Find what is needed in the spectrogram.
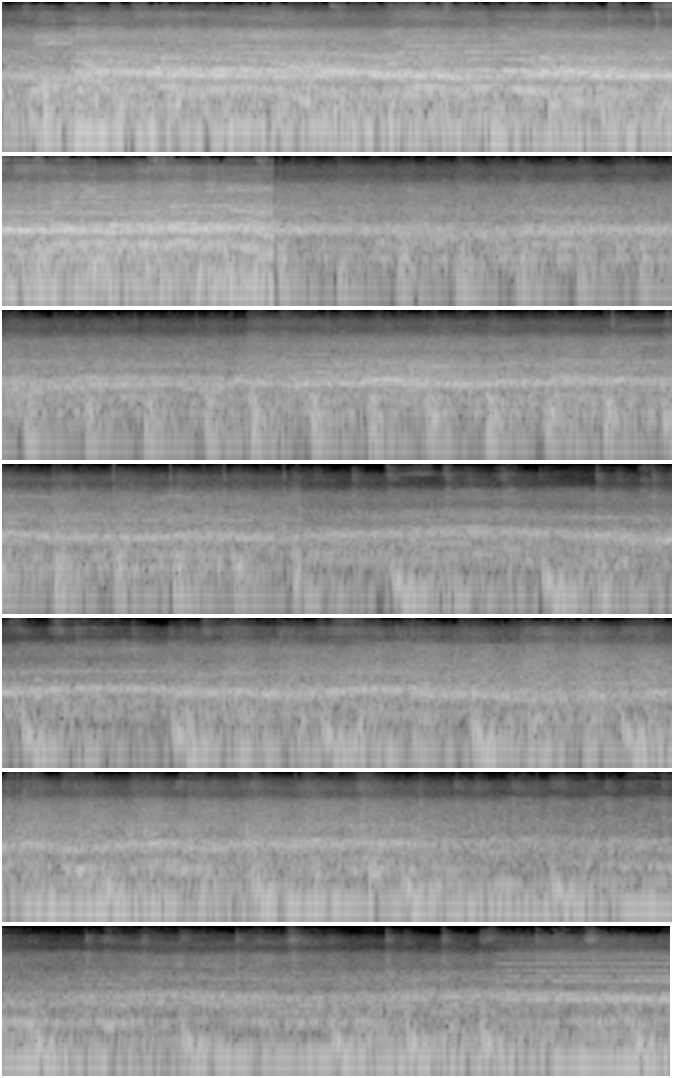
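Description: A large arena crowd of basketball fans chanting and cheering in unison, loud for about the first six seconds, then suddenly quieter as a more distant crowd chant carries on. Music comes in underneath in the last several seconds.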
